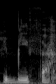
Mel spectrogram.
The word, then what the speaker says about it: Ibiza: But our friends were just back from Ibiza. Is that how you say it? That is how you say it. Oh my gosh. Ibiza.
